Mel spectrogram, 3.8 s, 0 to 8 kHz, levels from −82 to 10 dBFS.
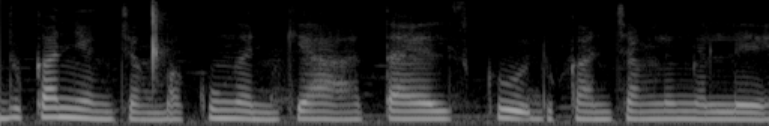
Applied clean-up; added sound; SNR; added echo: none; Finger snapping; 19 dB; none.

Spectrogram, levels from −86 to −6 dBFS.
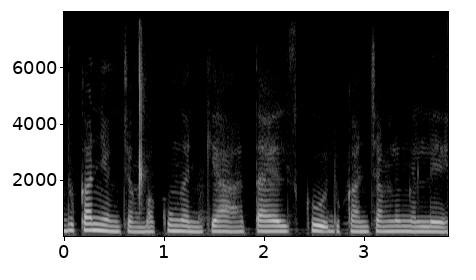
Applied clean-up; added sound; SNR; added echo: neural mask model RNNoise.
